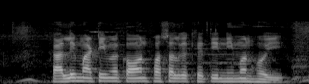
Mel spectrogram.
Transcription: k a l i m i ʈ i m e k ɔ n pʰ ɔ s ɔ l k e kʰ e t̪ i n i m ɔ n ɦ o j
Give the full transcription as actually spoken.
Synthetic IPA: k a l i m a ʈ i m e k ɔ n pʰ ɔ s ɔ l k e kʰ e t̪ i n i m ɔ n ɦ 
